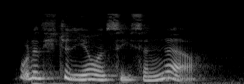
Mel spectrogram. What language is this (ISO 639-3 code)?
kab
